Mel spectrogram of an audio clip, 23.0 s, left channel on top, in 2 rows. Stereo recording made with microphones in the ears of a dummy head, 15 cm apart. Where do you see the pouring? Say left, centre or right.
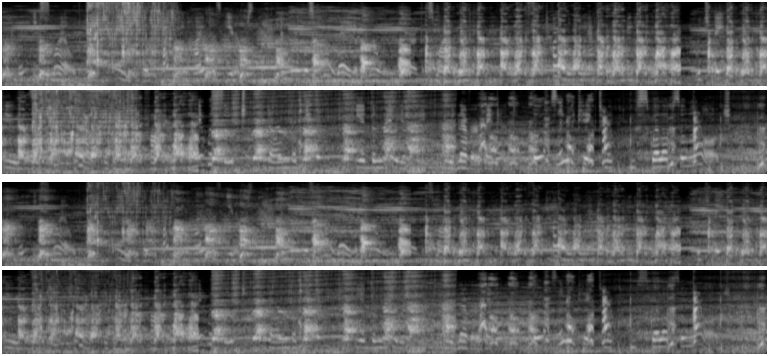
left.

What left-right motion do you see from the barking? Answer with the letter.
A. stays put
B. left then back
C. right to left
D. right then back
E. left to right
B.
